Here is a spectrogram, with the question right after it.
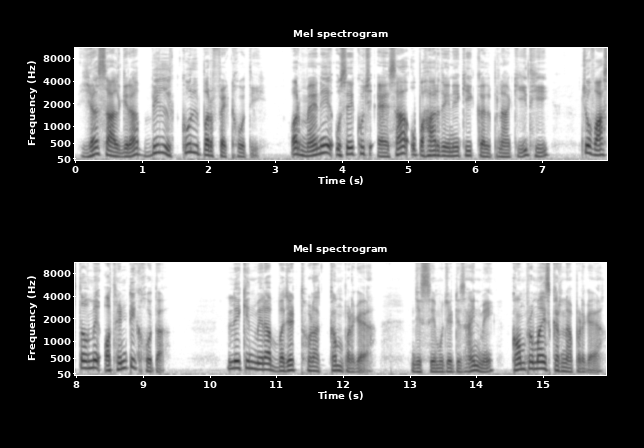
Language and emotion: Hindi, sad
